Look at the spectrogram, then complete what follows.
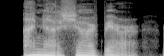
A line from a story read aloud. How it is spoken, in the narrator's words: Renarin said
